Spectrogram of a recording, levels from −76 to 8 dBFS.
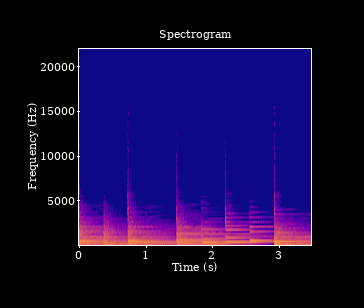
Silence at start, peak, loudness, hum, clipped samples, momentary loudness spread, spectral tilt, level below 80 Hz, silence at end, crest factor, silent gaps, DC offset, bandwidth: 0 s; -4 dBFS; -20 LUFS; none; under 0.1%; 4 LU; -8.5 dB/octave; -50 dBFS; 0 s; 16 dB; none; 0.3%; 7 kHz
